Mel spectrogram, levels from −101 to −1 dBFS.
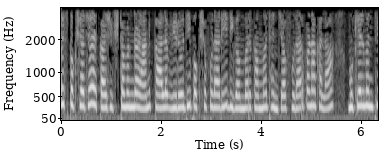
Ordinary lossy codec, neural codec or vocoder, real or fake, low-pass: none; none; real; 3.6 kHz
